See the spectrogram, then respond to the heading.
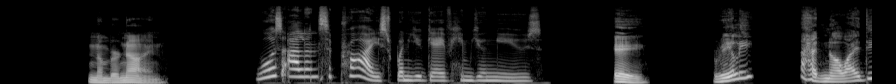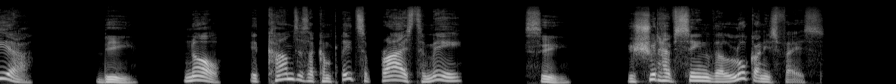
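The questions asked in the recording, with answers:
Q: Was Alan surprised when you gave him your news?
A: C: You should have seen the look on his face.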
